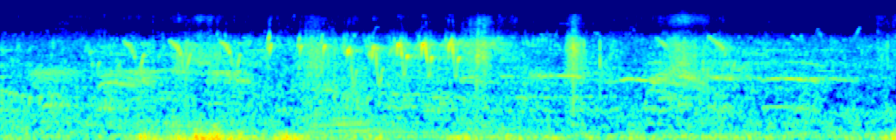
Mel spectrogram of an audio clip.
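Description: Small birds chirping in the field, with a quick run of short chirps about three seconds in, over low irregular thumps from footsteps through grass.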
